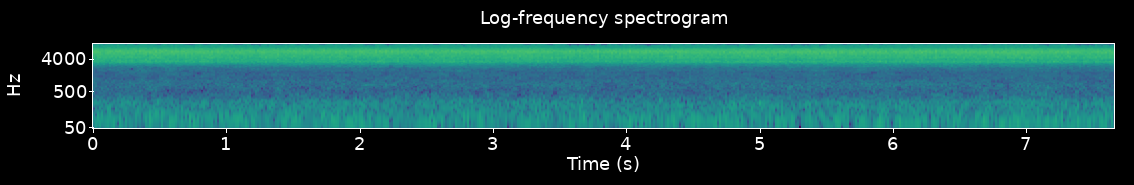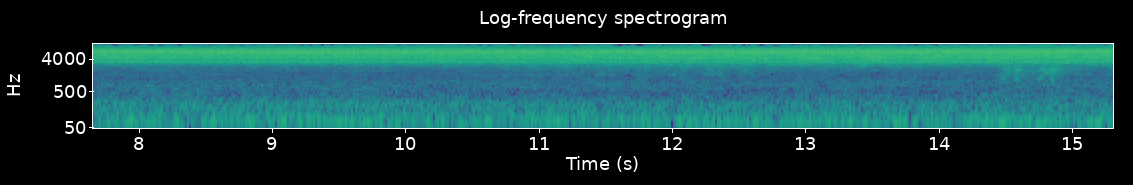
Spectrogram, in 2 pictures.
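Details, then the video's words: A steady, piercing cicada drone in the bamboo grove of Yongsan Family Park in summer, constant and even, with a faint buzzy flicker at the very end. "용산가족공원 대나무숲 매미소리"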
